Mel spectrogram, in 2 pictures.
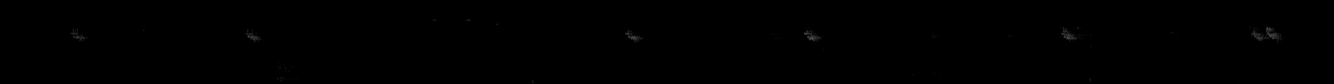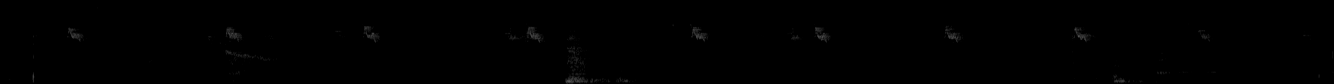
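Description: Small songbirds chirping, quiet short high chirps repeating every second or so over faint outdoor background.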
